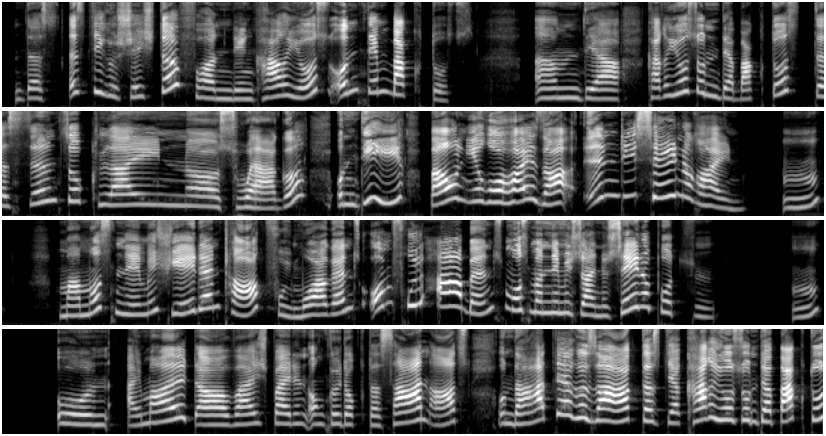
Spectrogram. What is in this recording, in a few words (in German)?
Trickstimme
